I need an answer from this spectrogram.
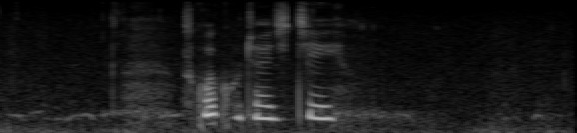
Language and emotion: Russian, neutral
